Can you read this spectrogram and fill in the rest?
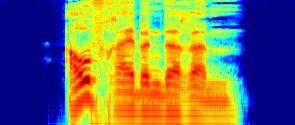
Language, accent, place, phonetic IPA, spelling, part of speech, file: German, Germany, Berlin, [ˈaʊ̯fˌʁaɪ̯bn̩dəʁəm], aufreibenderem, adjective, De-aufreibenderem.ogg
- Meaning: strong dative masculine/neuter singular comparative degree of aufreibend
